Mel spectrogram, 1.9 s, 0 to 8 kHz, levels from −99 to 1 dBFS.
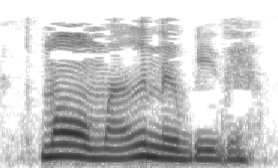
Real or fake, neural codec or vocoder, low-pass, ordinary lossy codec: real; none; 7.2 kHz; MP3, 24 kbps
